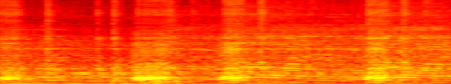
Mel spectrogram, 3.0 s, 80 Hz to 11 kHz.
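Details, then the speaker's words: Tuned Herkules Prior K50 moped, 50S engine, 5-speed, original displacement, aluminium head, 4.5 to 7.6 hp, carburettor now fixed: clean quick revving blips, strong throttle response, no stumble; said to run best above 6000 rpm. Normal throttle response. "Maintenant, il est très attaché au gaz. On l'entend très bien."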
